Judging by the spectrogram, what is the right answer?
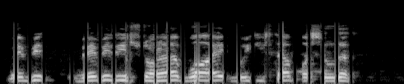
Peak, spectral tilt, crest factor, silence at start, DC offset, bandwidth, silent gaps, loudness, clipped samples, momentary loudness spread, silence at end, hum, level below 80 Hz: -2 dBFS; -6.5 dB/octave; 14 dB; 0.1 s; under 0.1%; 7.4 kHz; none; -16 LUFS; under 0.1%; 8 LU; 0.55 s; none; -46 dBFS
